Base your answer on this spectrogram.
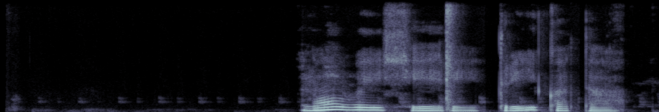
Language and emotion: Russian, sad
